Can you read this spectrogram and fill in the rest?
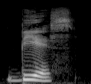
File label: "diez", spanish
